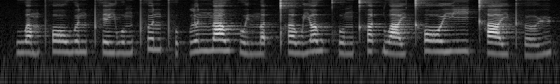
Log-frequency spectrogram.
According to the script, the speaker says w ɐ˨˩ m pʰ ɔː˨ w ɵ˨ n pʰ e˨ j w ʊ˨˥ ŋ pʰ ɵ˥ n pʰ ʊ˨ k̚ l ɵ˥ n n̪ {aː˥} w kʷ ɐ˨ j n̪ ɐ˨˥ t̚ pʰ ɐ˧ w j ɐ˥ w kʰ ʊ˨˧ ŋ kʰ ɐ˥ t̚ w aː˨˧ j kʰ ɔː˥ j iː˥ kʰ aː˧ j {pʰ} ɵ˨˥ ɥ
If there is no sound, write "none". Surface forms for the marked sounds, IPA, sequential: aː˥, pʰ

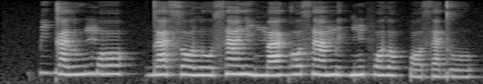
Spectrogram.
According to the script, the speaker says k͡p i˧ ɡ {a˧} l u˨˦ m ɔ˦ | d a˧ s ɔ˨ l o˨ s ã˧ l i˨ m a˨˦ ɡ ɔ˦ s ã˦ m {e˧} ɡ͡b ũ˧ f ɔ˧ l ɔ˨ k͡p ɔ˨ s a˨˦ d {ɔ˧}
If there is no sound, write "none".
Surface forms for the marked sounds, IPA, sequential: a˨, e˧, o˧

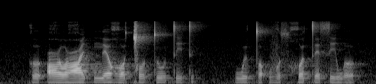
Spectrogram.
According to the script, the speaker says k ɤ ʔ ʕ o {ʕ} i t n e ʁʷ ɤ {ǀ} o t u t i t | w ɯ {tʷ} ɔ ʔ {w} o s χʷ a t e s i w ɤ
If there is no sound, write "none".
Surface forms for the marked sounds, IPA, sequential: ʕ, ǀ, t, v

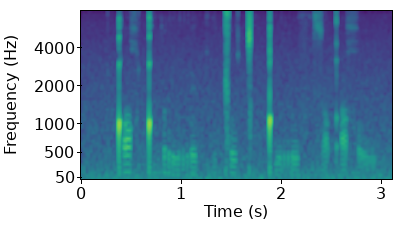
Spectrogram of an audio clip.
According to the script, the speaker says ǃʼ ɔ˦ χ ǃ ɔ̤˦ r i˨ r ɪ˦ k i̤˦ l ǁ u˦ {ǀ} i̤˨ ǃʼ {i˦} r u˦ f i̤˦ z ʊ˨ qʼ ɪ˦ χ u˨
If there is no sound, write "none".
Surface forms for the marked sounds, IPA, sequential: ǀ, i˦

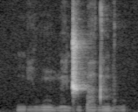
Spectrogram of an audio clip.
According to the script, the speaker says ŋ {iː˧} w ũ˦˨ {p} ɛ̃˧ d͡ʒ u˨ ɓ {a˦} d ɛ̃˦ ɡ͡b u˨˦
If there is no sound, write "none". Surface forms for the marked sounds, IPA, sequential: iː˧, m, a˧

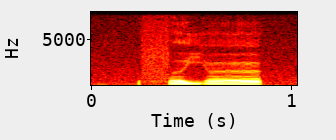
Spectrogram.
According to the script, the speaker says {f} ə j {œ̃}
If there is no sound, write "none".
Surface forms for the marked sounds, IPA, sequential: f, œ

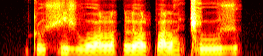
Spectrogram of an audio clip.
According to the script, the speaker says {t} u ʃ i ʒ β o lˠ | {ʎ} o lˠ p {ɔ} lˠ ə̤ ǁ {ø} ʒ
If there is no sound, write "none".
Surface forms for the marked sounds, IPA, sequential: ʈ, l, ɔ, u

